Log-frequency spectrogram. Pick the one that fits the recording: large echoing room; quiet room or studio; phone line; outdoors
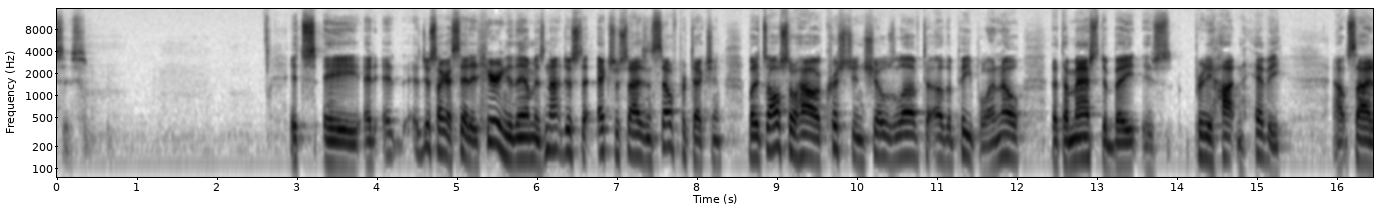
large echoing room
